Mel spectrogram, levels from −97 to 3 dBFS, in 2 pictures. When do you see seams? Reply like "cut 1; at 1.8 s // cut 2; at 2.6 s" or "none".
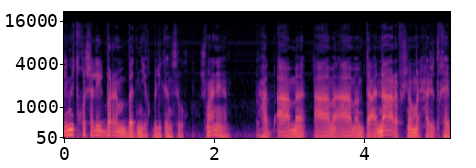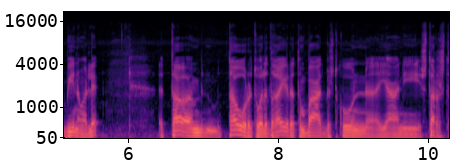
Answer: cut 1; at 2.6 s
